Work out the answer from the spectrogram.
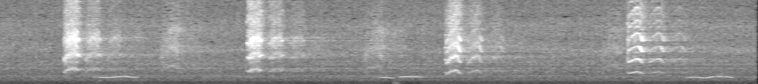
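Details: Ryukyu scops owl juvenile at night on Amami Ōshima: four rough, hissing rasps spaced about one and a half seconds apart, with faint, curved whistles between them.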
